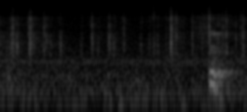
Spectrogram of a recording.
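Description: Faint, irregular light clicks and taps of small wooden cutout pieces being picked up and set down on a tabletop, one a little louder near the end.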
